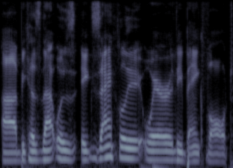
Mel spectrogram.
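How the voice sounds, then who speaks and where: A man's voice: medium pitch, measured pace, darkish tone, clear, resonant tone, no echo, studio quality. A man co-hosting a podcast, telling a story in a casual, jokey, conversational way with some laughing as he talks. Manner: jokey, laughs while talking. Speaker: podcast co-host telling a true crime story.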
